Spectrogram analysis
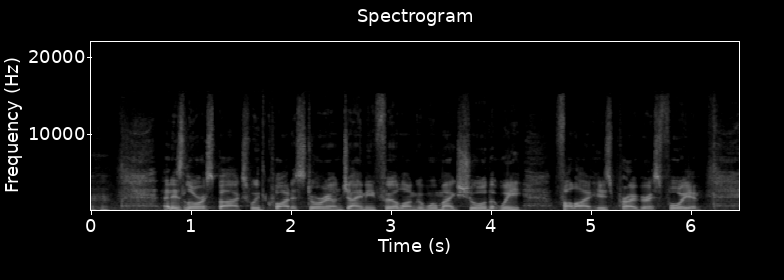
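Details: Adult male presenter; Normal speech.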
